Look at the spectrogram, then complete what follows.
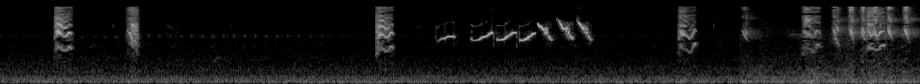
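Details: Female double-collared seedeater, a bird kept by breeders for song tournaments, calling to excite the male: sharp, high, isolated chirps, a quick run of rising notes near the middle, then a denser chirping burst at the end over a quiet background.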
